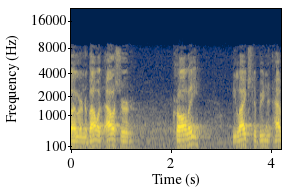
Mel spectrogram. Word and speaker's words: Crowley: learned about with aleister crowley he likes to be have his name pronounced crowley to rhyme with holy and the satanist today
